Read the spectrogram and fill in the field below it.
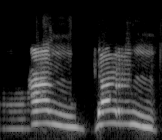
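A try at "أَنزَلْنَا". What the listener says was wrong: यहाँ वक्फ नहीं होगा। नहीं होगा, अंजरना। अलिफ मद्दा है ना आखिर में, वक्फ नहीं होगा।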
